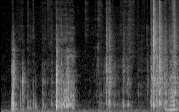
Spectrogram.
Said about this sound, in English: we might actually have to dig back into this strangely sticky box of cassette tapes and actually listen to one more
